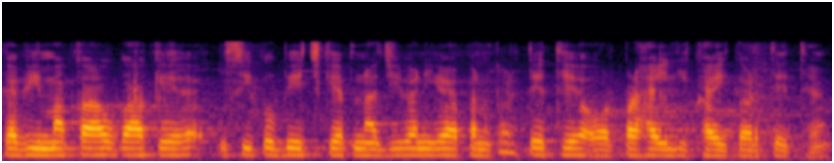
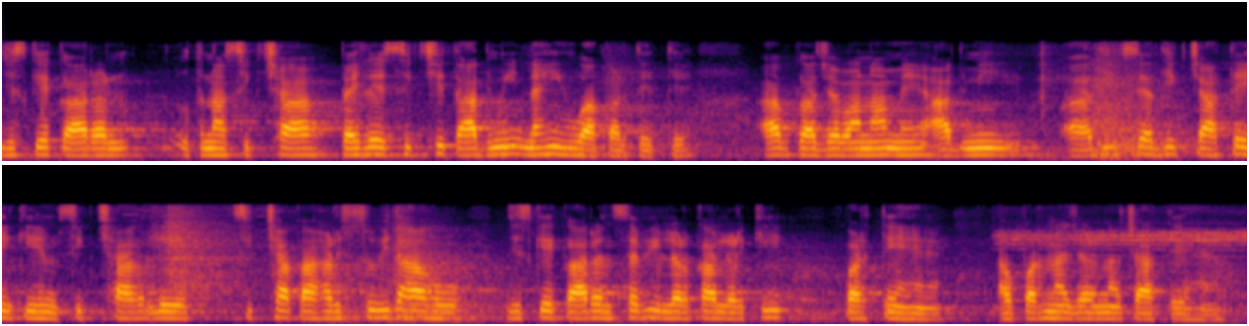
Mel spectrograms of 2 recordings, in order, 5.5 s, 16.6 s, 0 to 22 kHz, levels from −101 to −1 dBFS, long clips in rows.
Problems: constant background noise, continuous background conversations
